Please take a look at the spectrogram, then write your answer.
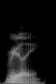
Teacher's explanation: If your voice goes up, >> really, you're showing surprise or asking,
